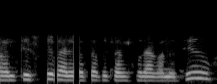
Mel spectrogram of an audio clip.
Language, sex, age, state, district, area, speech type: Nepali, female, 30-45, West Bengal, Jalpaiguri, urban, conversation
